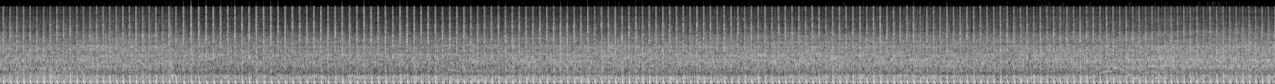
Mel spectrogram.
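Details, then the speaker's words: 1955 Gravely Model L tractor, single-cylinder, first start after five years sitting with cleaned magneto points, mid throttle, neutral, choke on; starts in two pulls, loud raw uneven bark with broken exhaust, running half-choked and rich; owner suspects carb needs cleaning or needle opening. "it was kind of on like half-choked the whole time so it probably needs you the carb cleaned or maybe just even the needle open"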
